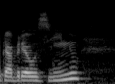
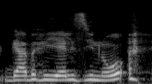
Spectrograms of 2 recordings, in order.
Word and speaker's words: Gabrielzinho: os apresentadores chamam de Gabriel Zinot, porque os franceses não conseguem pronunciar o NH, né? Eles colocam o acento sempre no final e não sabem falar o Nho, né?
